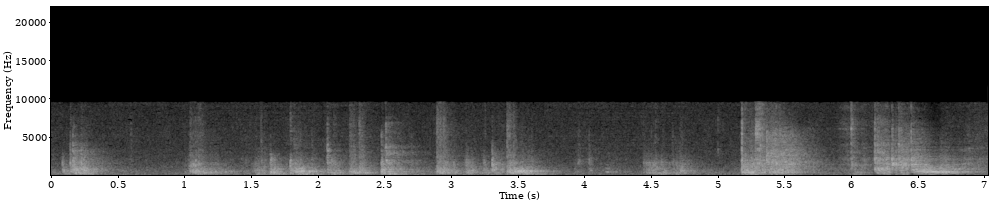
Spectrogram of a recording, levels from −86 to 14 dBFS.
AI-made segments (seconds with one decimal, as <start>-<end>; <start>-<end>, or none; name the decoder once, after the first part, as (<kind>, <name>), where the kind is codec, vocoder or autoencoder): 1.2-2.1 (vocoder, BigVGAN v2); 3.9-4.8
